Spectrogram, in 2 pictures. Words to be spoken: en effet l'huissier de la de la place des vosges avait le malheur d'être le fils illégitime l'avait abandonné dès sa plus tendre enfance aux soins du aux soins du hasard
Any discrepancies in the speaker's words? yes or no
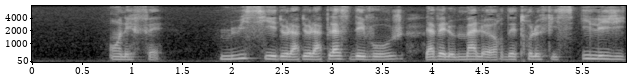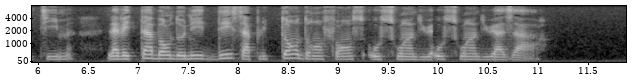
no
